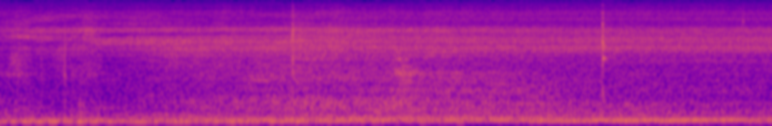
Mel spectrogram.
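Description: Compressed air hissing steadily through an air chuck held on the valve stem of a small garden-wagon tire, inflating an old tire, with a steady low hum underneath.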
